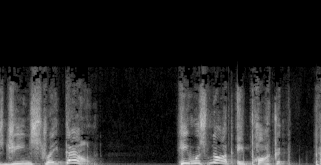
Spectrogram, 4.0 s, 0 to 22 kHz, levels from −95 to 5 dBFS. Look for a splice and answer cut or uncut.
uncut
